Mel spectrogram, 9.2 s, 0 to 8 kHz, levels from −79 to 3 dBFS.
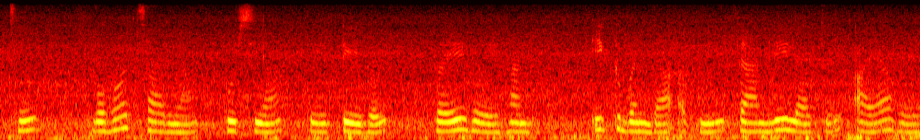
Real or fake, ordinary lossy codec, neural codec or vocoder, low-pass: real; none; none; 7.2 kHz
